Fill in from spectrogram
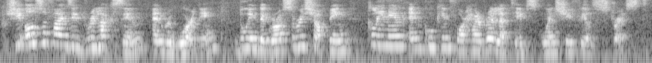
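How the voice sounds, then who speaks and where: A young woman reads an academic paper aloud at a conference, carefully, with occasional stumbles and self-corrections. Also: a bit bright. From Spain. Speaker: PhD candidate presenting a paper. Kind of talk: academic conference talk, read from a prepared script. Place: indoor room at an academic conference. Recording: echoey room, distant mic, faint rumbling noise.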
